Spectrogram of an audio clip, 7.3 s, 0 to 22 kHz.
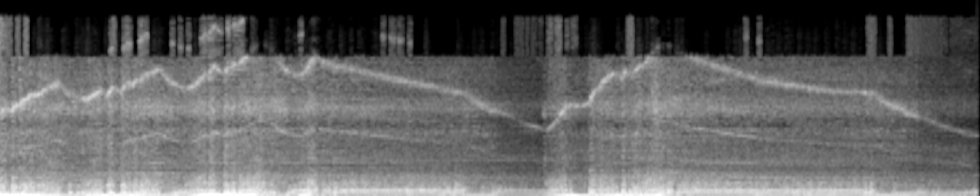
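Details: Budget drag-race build car, first turbo test in park, rev-limited to 4000 rpm, exhaust held by two bolts: two strong revs with clean rising turbo whistle climbing and falling with engine speed, no grinding or rattle; turbo spooling fine.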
